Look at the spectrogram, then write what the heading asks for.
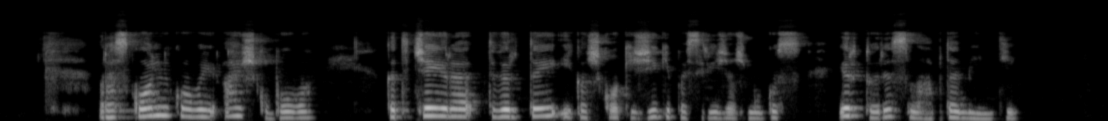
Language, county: Lithuanian, Utena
